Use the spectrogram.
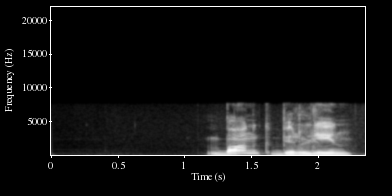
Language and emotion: Russian, neutral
